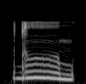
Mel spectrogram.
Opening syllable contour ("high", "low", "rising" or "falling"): falling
